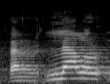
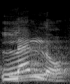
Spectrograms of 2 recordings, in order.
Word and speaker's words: Lello: Lello, how do you say that? Lello.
